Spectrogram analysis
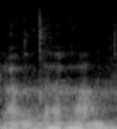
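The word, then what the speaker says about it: λ: 이건 람다라고 읽으시면 되고, 이건 람다.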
